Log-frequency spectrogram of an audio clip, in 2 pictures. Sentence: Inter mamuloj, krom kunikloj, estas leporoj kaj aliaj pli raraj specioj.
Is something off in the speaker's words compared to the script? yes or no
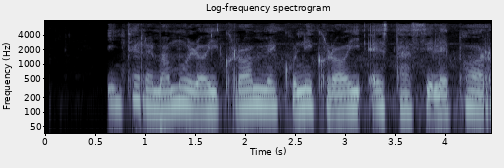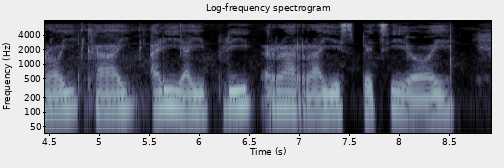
no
